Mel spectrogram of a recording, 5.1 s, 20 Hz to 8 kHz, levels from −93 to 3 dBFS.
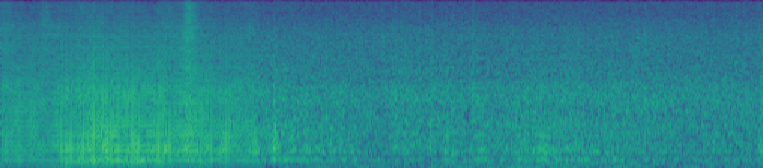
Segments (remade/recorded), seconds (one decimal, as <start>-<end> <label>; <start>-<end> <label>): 0.0-1.7 remade; 1.7-5.1 recorded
